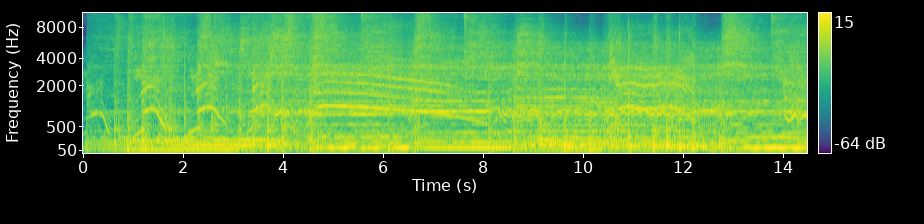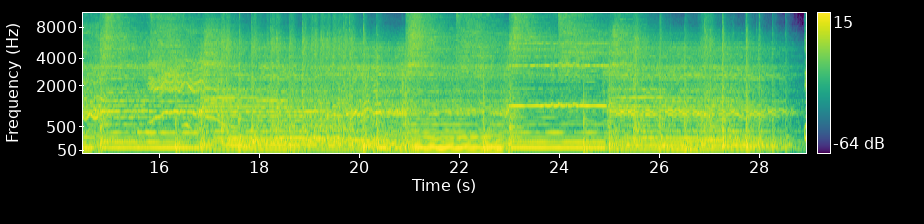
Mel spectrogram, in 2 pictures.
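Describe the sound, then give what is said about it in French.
A loud, dense heavy metal passage built on a tritone, with a grinding distorted guitar riff over thick low notes and pounding drums, playing continuously at full volume without any vocals. “Petit extrait de ce titre qui vous fait entendre un des tritons les plus connus dans l'univers du métal.”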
